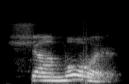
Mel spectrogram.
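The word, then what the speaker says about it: שָׁמוֹר: the long holam vav, shamor. And notice we have the AO with the long A in the commas and the holam vav in the final syllable, the final vowel, shamor.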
